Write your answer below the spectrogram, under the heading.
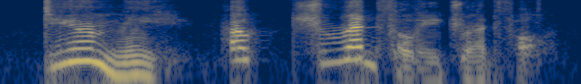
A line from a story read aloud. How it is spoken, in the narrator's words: A dainty moss rose gasped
